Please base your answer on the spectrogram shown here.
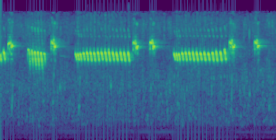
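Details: Crimson sunbird (konin) training song for cage birds, with prenjak and ciblek fills. Sharp, high chips alternate with two rapid, even, rattling trills of very high pulses, each lasting close to a second.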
